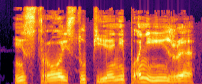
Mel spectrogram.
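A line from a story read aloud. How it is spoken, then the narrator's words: Strained hiss. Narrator (Russian): прошипел бог, с трудом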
